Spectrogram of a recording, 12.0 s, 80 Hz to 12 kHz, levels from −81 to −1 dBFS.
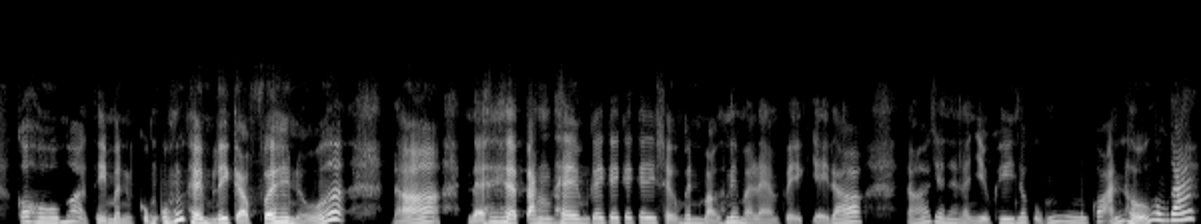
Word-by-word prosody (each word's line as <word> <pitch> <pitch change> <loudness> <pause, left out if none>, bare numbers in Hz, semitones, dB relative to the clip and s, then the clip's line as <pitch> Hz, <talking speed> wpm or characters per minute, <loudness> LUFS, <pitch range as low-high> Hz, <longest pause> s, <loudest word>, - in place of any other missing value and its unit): có 255 - -1
hôm 230 -2 0 0.2
á 220 - -7
thì 165 -1 0
mình 170 -1 -4
cũng 150 - -3
uống 245 - +4
thêm 215 -2 +6
một 185 - -4
ly 210 +3 +6
cà 165 -5 +4
phê 215 +9 +6
nữa, 175 - +1 0.6
đó, 255 +1 +3 0.3
để 155 -2 +2 0.4
tăng 200 0 +2
thêm 195 -2 +2
cái 230 +1 -1
cái 235 0 -1
cái 230 0 -4
cái 230 -1 -1
sự 145 -9 -5
minh 195 +4 -5
mẫn 155 - -4
để 240 +2 0
mà 200 -10 -4
làm 140 0 -7
việc, 135 - -7
vậy - - -6
đó. 225 +7 -1 0.4
Đó, 190 +10 -6
cho 245 - -4
nên 185 -2 -6
là 155 -2 -8
nhiều 145 -2 -6
khi 195 0 -3
nó 230 - -4
cũng - - -11 0.5
có 265 - -6
ảnh 240 0 -4
hưởng 210 - +1
hông 335 -2 -3
ta? 335 +2 +3
210 Hz, 215 wpm, -21 LUFS, 170-235 Hz, 0.6 s, thêm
